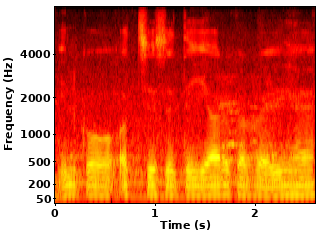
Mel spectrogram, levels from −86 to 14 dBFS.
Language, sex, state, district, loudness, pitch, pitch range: Hindi, female, Haryana, Charkhi Dadri, -18 LUFS, 90 Hz, 90-95 Hz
